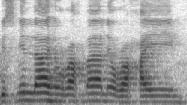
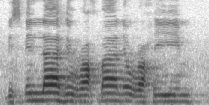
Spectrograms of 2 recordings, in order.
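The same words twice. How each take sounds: First: The last syllable sounds like haim. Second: The last syllable sounds like him. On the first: The speaker calls it wrong. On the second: The speaker calls it right. "Ha bawah hi, him"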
